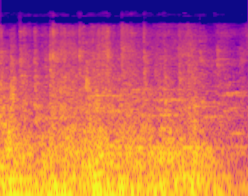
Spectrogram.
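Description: Elevator doors sliding open: the door operator and the stainless steel door panels rattle along their tracks, starting with a sudden click.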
